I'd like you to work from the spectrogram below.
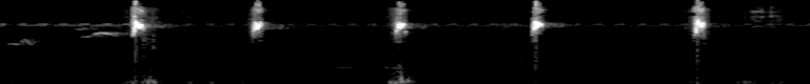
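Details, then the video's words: Female common iora calling to stimulate a male for contests: five short, sharp, very high chips at uneven intervals of roughly one per second, with faint low thuds beneath. "Pancingan sogon betina untuk pikat dan pancing birahi sogon jantan lomba"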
